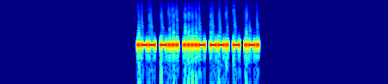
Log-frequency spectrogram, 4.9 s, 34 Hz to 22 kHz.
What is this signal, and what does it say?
Morse code, heard as a keyed tone, about 51 wpm, 700 Hz. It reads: WB4GTR
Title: USA Call Signs - 6 Characters - Repeated 3x - 50wpm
